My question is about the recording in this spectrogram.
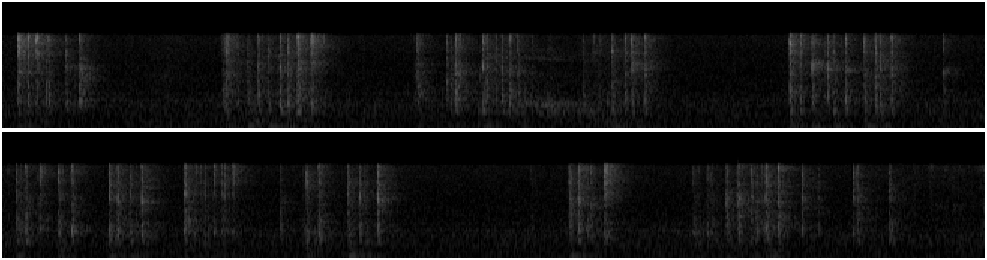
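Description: Faint computer keyboard typing in short bursts of keystrokes separated by pauses.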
